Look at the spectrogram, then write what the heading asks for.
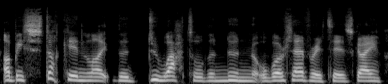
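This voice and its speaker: A woman's voice: on the low side, steady tone, moderate pace, no echo, clean studio sound. A woman hosting a podcast, asking questions in a playful, jokey way. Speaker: podcast host. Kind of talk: casual podcast chat.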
